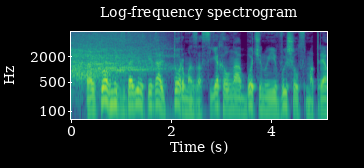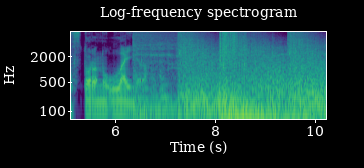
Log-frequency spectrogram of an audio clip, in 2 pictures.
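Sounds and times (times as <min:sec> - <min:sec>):
speech: 0:00.3 - 0:06.8
heavy explosions tearing apart a ship: 0:07.2 - 0:10.2.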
